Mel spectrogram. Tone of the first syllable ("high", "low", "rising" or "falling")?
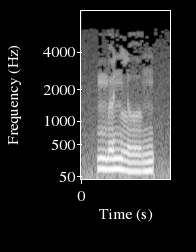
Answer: high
